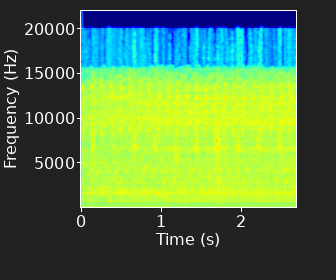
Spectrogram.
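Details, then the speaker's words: Vauxhall Corsa after coil pack replacement to cure a misfire that appeared when warm. The engine idles warming up with the bonnet closed: a steady, even, smooth idle with no misses. It sounds good and is quieter than before the repair. "guys we have closed the Bonnet so far it's sounding very good it's sounding very good"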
